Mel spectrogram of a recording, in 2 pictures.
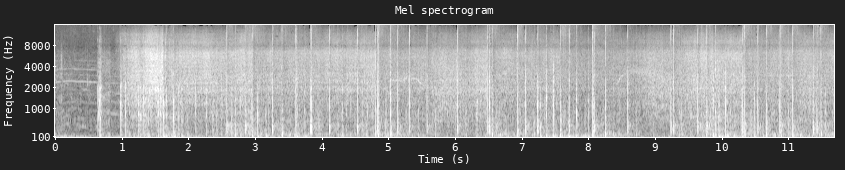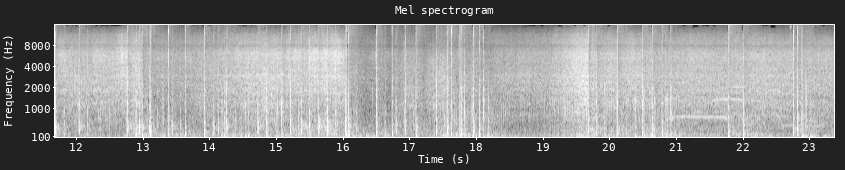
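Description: Aerial fireworks bursting in a rapid, unbroken run: deep booms of shells going off amid dense crackling bangs.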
